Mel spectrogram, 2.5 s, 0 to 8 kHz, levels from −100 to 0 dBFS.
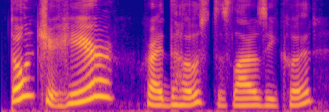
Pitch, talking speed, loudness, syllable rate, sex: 250 Hz, 265 wpm, -19 LUFS, 5.4 syllables/s, female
